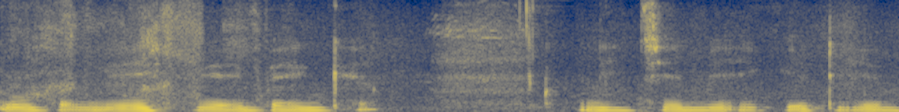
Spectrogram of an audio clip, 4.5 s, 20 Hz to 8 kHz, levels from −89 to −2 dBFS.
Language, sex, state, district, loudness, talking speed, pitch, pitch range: Hindi, female, Bihar, Vaishali, -17 LUFS, 145 wpm, 185 Hz, 180-185 Hz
